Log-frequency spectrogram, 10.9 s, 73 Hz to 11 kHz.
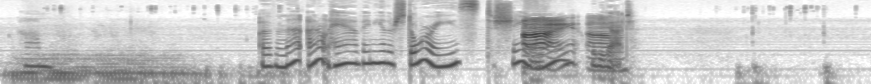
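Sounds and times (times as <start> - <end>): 
low steady hum: 0.0 - 10.8
fingers typing on a computer keyboard: 0.6 - 4.0, 9.2 - 10.8
speech: 3.2 - 8.0.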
